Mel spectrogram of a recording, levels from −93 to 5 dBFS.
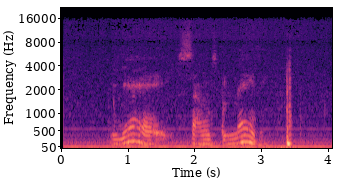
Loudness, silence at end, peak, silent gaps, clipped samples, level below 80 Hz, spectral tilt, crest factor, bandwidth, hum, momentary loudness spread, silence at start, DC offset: -23 LUFS; 0 s; -2 dBFS; none; under 0.1%; -32 dBFS; -8 dB/octave; 20 dB; 16.5 kHz; 50 Hz at -30 dBFS; 17 LU; 0.05 s; under 0.1%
